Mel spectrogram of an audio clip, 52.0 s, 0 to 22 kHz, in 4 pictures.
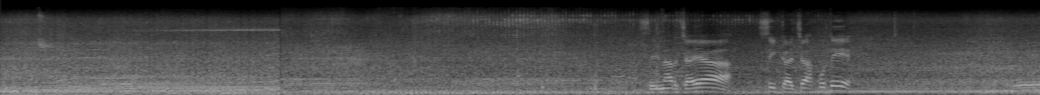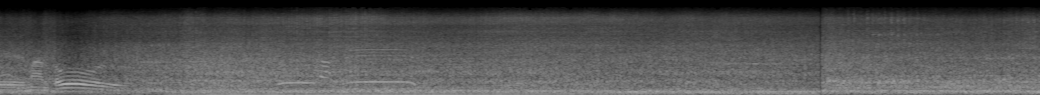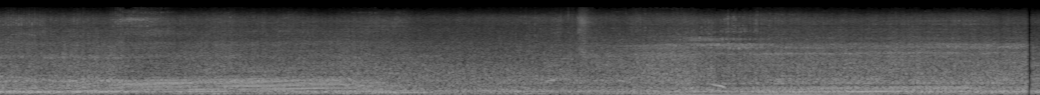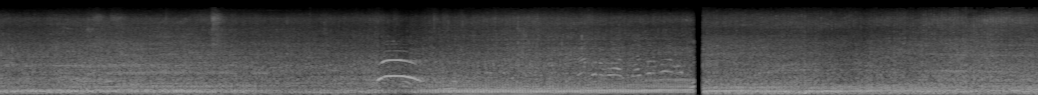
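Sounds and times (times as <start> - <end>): bus diesel engines passing: 0.0 - 51.9.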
